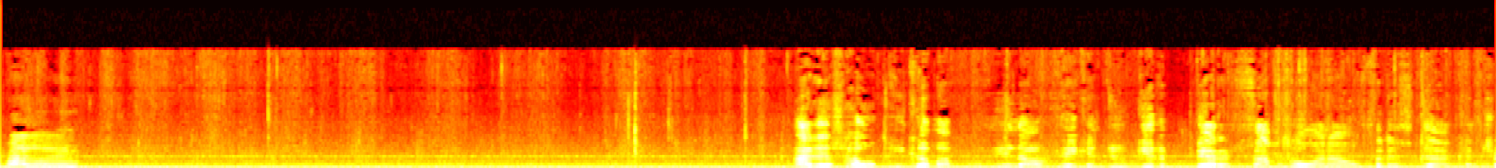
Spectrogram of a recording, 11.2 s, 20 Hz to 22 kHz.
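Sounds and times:
new car engine running: 0:00.0 - 0:11.2
speech: 0:06.0 - 0:11.2.

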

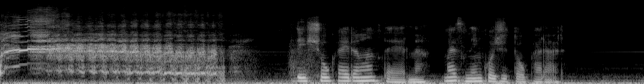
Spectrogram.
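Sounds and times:
horse neighing loudly with a long shrill whinny: 0:00.0 - 0:02.5
speech: 0:03.0 - 0:05.7.

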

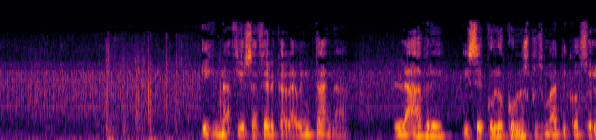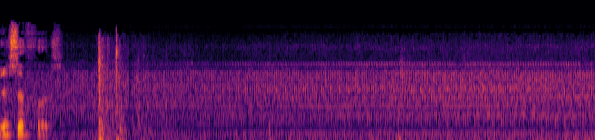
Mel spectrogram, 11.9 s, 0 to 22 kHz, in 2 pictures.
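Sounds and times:
tractor engine droning while plowing a field: 0:00.0 - 0:11.9
speech: 0:02.0 - 0:06.8
sharp knocks: 0:06.9 - 0:07.8.

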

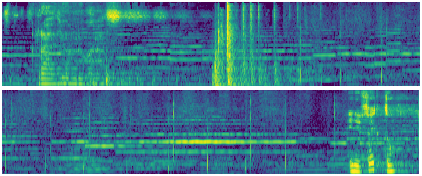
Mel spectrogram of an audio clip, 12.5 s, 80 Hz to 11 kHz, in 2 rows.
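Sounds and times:
speech: 0:00.0 - 0:02.5, 0:11.5 - 0:12.3
suitcases set down on the floor at home: 0:01.6 - 0:05.3
door shutting: 0:03.1 - 0:04.9.

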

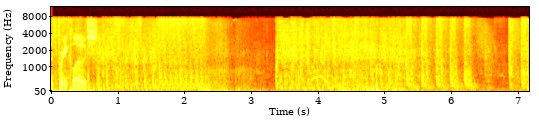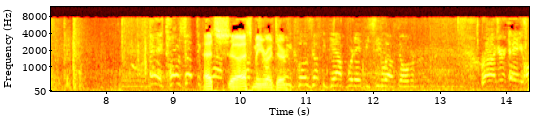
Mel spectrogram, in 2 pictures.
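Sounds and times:
speech: 0:00.0 - 0:01.2, 0:09.4 - 0:12.8, 0:13.6 - 0:14.3
gunfire from shooters firing across into a cornfield: 0:00.0 - 0:02.8, 0:03.4 - 0:07.7
steady rumble: 0:00.0 - 0:14.3.

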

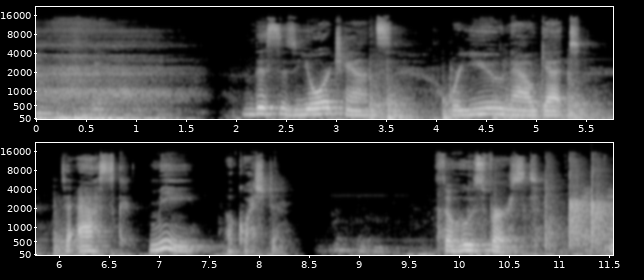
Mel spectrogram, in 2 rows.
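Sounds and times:
deep audible breath in and out: 0:00.0 - 0:01.8
speech: 0:02.1 - 0:08.3, 0:09.8 - 0:11.5.

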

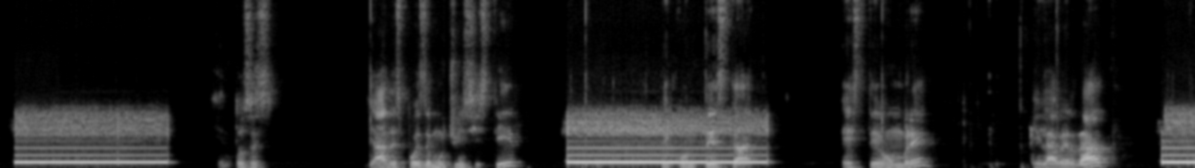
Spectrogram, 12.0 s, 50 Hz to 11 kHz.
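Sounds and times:
electronic telephone ringing: 0:00.1 - 0:01.8, 0:05.6 - 0:07.8, 0:11.6 - 0:11.9
speech: 0:02.2 - 0:02.8, 0:03.7 - 0:05.3, 0:06.7 - 0:07.6, 0:08.4 - 0:09.4, 0:10.3 - 0:11.8.

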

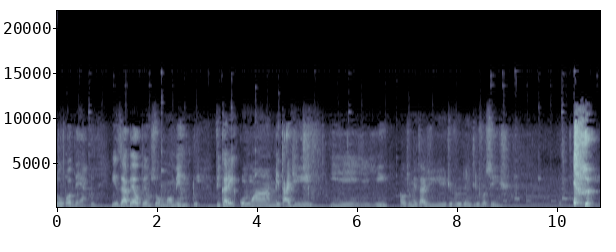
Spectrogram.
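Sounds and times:
speech: 0:00.0 - 0:09.1
person coughing harshly: 0:10.3 - 0:10.8.

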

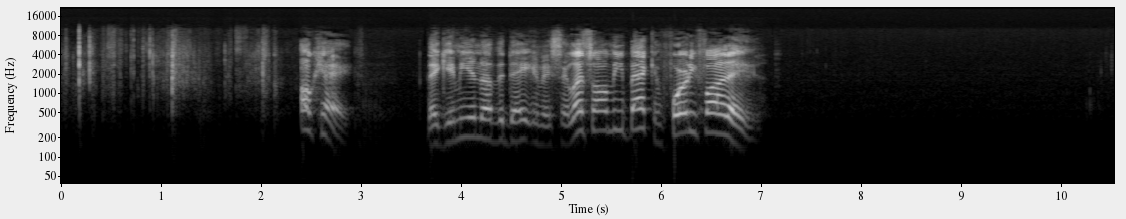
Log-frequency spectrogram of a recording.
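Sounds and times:
papers being shuffled: 0:00.0 - 0:02.4
speech: 0:02.4 - 0:03.0, 0:03.7 - 0:07.0.

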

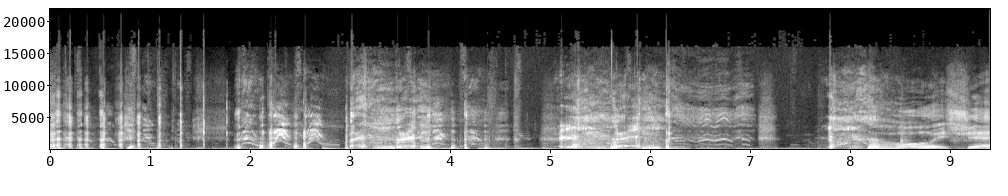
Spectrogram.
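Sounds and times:
laughter: 0:00.0 - 0:04.8, 0:05.6 - 0:07.3
harsh coughing fit with throat-clearing: 0:01.8 - 0:06.7, 0:07.8 - 0:08.6
speech: 0:09.2 - 0:09.3.

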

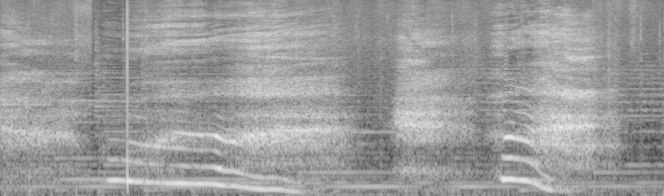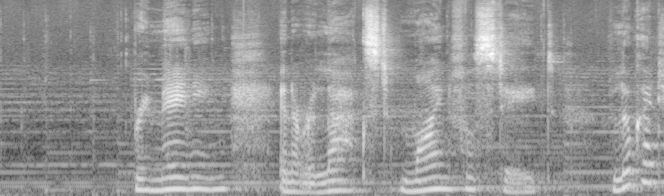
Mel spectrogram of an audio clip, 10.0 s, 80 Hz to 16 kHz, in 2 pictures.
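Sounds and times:
deep yawns: 0:00.0 - 0:04.7
speech: 0:06.0 - 0:09.9.

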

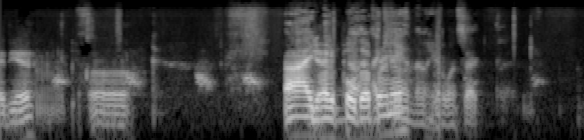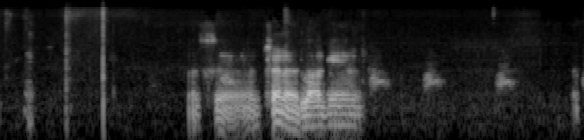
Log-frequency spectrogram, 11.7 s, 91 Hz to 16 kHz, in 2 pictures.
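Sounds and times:
speech: 0:00.0 - 0:01.4, 0:02.8 - 0:04.9, 0:07.8 - 0:09.6
neighbor's dog barking, short, muffled and faint: 0:00.4 - 0:02.7, 0:09.5 - 0:11.6.

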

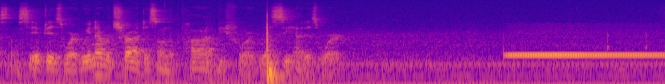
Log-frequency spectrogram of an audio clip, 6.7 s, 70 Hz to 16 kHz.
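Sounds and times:
low hum: 0:00.0 - 0:06.6
speech: 0:00.2 - 0:03.6, 0:05.0 - 0:06.1
steady loud telephone tone: 0:05.0 - 0:06.6.

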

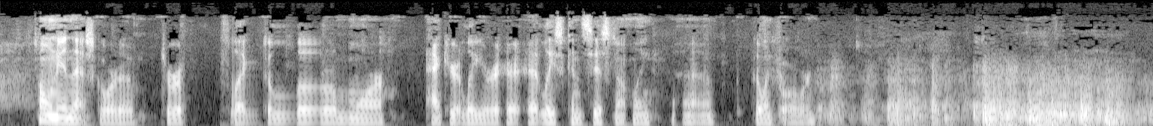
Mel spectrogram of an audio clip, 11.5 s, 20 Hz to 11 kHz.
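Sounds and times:
speech: 0:00.4 - 0:09.0
deep rolling thunder from an approaching thunderstorm: 0:07.7 - 0:11.5.

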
